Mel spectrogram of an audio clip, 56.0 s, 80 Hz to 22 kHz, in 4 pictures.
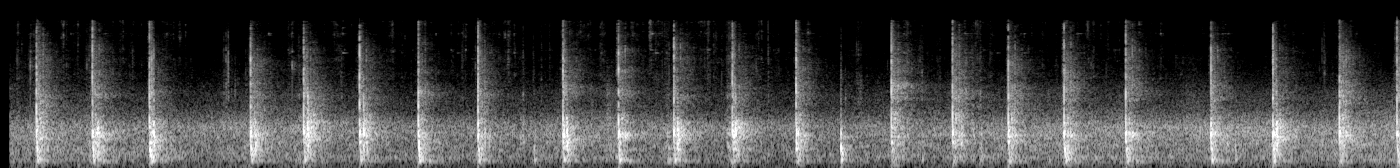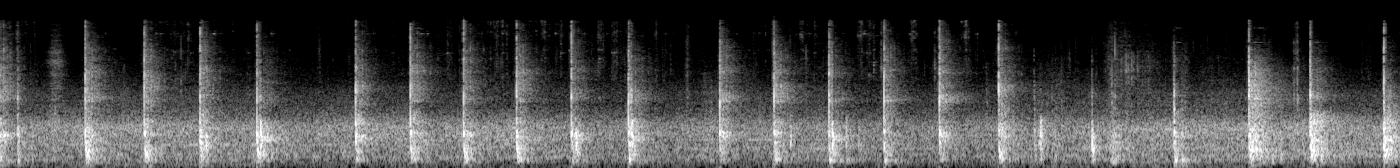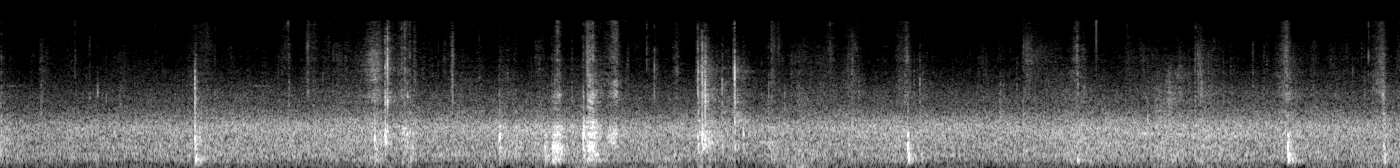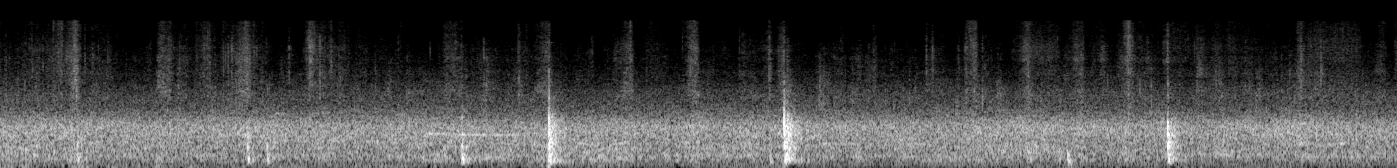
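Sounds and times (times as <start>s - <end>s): knife chopping bamboo: 0.3s - 1.7s, 2.4s - 5.0s, 5.6s - 11.5s, 12.1s - 16.8s, 17.5s - 20.5s, 21.2s - 25.1s, 40.8s - 41.1s, 47.4s - 47.8s.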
